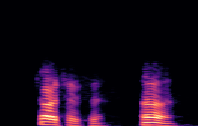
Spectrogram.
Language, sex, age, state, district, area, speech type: Santali, male, 30-45, West Bengal, Purulia, rural, conversation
